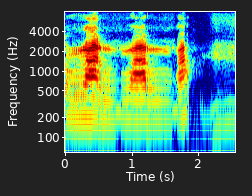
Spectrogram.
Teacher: portando la punta della lingua contro il palato, in modo che la lingua, spinta dall'aria che esce con forza, cede e ritorna sempre allo stesso punto, producendo una specie di tremolio.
